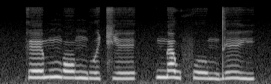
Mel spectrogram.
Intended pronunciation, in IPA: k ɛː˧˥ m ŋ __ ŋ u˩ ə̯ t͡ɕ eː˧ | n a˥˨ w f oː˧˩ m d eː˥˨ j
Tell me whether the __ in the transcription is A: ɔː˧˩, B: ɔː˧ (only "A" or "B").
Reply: B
